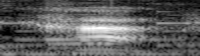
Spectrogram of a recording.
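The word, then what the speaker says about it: ห้า: Sapagkat ang 5, ang pagbigkas sa Thailand ay ha.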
